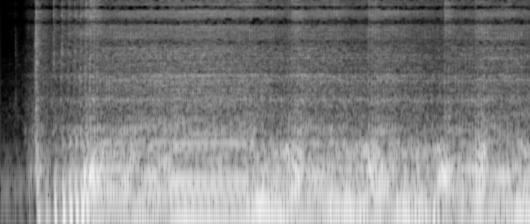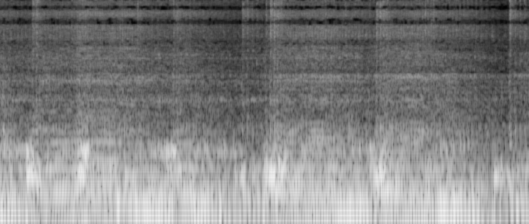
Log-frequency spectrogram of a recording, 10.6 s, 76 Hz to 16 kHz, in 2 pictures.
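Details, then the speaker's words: Yamaha TT-R125 that smokes badly and leaks fuel from the carburetor, start by kick: single-cylinder fires and runs with uneven wavering beat, hunting instead of steady, won't idle and only runs on choke; rough running, cause unconfirmed. "Doesn't like to idle though, it runs on choke."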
